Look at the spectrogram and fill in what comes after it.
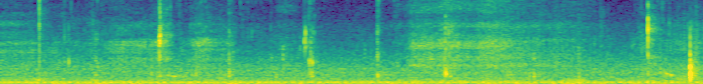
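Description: Close-miked chewing of soft chickpeas with mayonnaise: faint wet mouth sounds and scattered small clicks, over a steady faint hum, with a sharper click near the end.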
